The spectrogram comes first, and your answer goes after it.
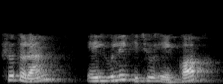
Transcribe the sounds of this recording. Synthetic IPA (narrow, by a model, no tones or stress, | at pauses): ʃut̪oɾaŋ | ejɡulikit͡ɕʰuekɔk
